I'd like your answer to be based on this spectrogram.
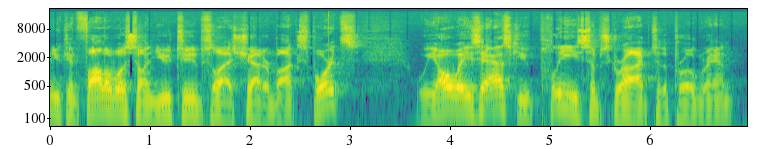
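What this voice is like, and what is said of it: Slightly hoarse voice. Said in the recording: “I'm a little hoarse today.”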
